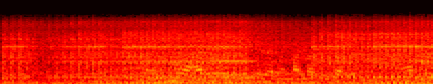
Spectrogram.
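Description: People talking over a steady, rapid mechanical rattle.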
